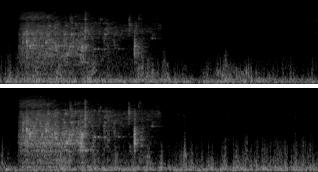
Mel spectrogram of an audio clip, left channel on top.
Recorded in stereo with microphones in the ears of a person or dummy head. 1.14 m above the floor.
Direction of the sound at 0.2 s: 35° right (ahead or behind).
